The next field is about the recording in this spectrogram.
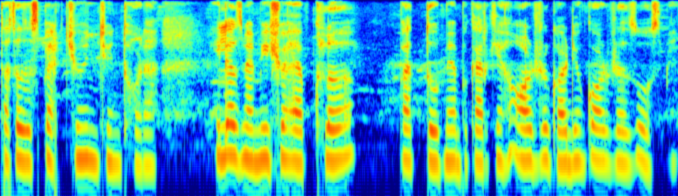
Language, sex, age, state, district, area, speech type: Kashmiri, female, 30-45, Jammu and Kashmir, Baramulla, urban, spontaneous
